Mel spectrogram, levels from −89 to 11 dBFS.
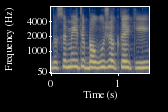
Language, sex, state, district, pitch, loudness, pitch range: Marathi, female, Maharashtra, Solapur, 270 Hz, -13 LUFS, 255-290 Hz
